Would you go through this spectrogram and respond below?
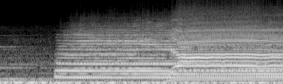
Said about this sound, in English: How old is this train? I'm gonna guess that this train is probably old as fucking Texas. As old as fucking Texas. No, I'm going to definitely say like the 30s. Damn. Maybe the 40s.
